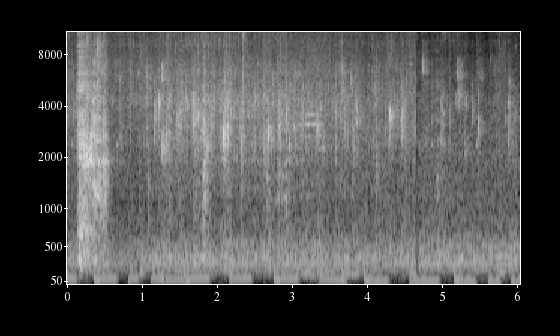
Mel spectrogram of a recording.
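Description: Sliced onions frying in shallow oil in a steel kadai on a low flame: a steady soft sizzle with small crackles. A short loud scrape of the spoon in the pan comes at the very start as the onions are lifted out.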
